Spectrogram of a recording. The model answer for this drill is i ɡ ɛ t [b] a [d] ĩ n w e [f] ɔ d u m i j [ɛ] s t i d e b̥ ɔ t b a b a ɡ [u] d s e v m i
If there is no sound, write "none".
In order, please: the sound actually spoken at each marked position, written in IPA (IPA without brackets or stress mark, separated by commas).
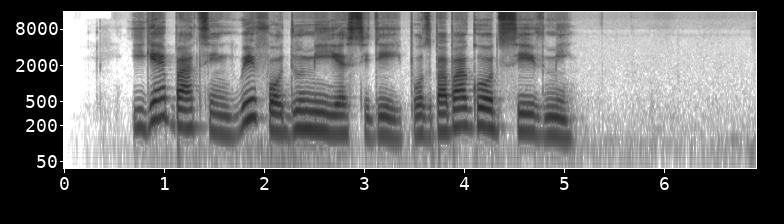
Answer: b, t, f, ɛ, ɔ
